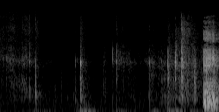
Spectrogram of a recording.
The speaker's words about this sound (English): Well, let's find out if that indeed happened. I've got the envelope here.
